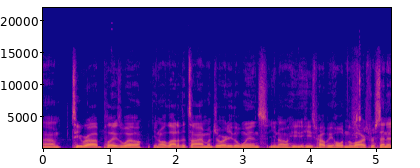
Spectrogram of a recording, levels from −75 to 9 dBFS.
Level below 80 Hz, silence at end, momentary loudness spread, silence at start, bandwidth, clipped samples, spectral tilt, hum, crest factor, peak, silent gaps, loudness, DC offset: -42 dBFS; 0 s; 4 LU; 0 s; 15.5 kHz; under 0.1%; -6 dB/octave; none; 14 dB; -8 dBFS; none; -23 LUFS; under 0.1%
